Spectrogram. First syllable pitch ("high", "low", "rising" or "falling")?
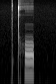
high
